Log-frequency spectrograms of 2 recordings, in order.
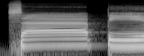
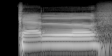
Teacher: kenapa huruf fa seringkali mampet nafasnya berubah jadi huruf P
